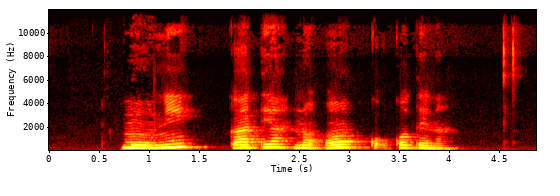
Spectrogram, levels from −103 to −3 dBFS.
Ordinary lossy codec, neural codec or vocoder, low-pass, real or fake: Opus, 32 kbps; none; 10.8 kHz; real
